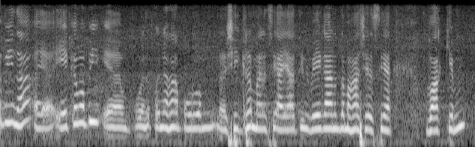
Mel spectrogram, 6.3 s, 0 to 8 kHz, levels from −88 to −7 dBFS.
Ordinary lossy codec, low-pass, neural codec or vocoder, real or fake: none; 7.2 kHz; none; real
